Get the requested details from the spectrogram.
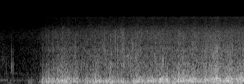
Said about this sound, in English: And it gets more ominous, and the wind speeds pick up steadily.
